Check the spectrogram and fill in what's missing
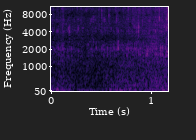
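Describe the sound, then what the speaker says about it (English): Running water from a hose on garden beds makes a soft, continuous trickle and splash, faint and steady with a little wind noise on a blustery day. "So we've now got the water on."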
